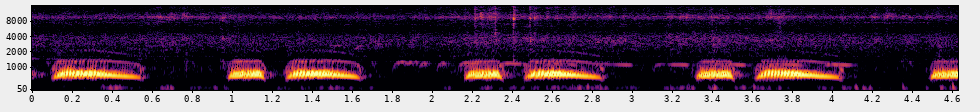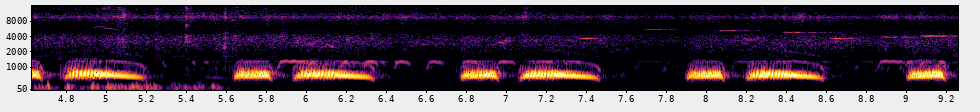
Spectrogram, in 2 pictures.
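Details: Wild spotted dove in a long run of regular coo pairs, short then drawn-out, about once every second, over low rumbling early on and faint high chirps of another bird.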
